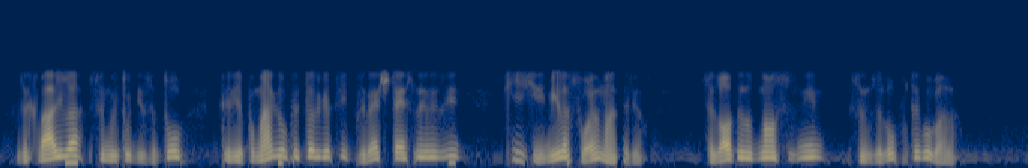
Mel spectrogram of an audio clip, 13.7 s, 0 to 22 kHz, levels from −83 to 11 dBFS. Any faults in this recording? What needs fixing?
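The speech runs through the Codec 2 vocoder throughout. It transmits only pitch, voicing, energy and spectral envelope, then rebuilds everything from sine waves, so the result sounds heavily robotic and buzzy, consistent with the 1.3 kbit/s mode.

Bit errors on digital voice radio corrupt the stream from 12.04 to 12.18 s, just after "njim sem zelo". At around one bit in ten flipped, the pitch, level and tone jump into a brief warbling bleep, which fits a couple of damaged frames.

To prevent this, use a higher-rate codec and keep the link well inside coverage or add stronger error protection.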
